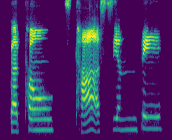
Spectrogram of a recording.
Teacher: Ka is alpa prana, tha is mahaprana.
